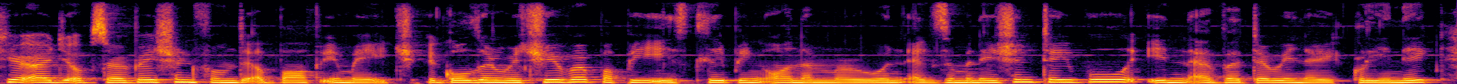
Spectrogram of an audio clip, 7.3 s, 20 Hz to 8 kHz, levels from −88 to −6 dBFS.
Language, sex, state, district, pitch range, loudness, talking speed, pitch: English, female, Mizoram, Aizawl, 175-205 Hz, -13 LUFS, 180 wpm, 185 Hz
